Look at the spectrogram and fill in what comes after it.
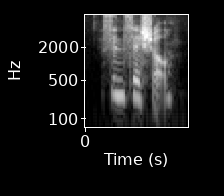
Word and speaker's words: syncytial: And I hope you're going to tell me how to pronounce syncytial. – Syncytial. Yep, syncytial. – You got it.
